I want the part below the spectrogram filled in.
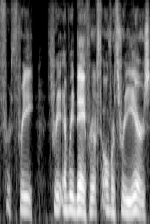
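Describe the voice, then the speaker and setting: A man with an American accent at a moderate pace, bright and sharp in tone, on a very clean recording with a silent background and a dry, close sound with no echo. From Texas. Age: 70s. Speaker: historian. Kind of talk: casual chat. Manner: halting, repeats words.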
